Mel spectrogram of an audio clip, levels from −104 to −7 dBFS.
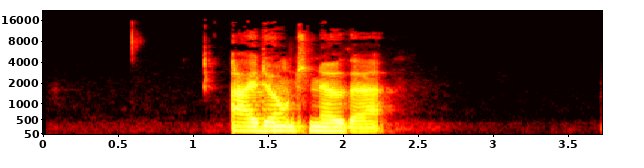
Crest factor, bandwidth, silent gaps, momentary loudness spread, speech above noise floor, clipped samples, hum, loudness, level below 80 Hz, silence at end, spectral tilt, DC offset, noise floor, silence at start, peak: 20 dB; 11.5 kHz; none; 11 LU; 70 dB; under 0.1%; none; -17 LUFS; -58 dBFS; 1.45 s; -7 dB/octave; under 0.1%; -85 dBFS; 1.25 s; -2 dBFS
